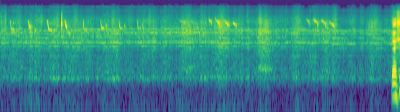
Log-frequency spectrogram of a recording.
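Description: Electric bicycle drive motor running under pedal assist, a steady whine at a constant pitch, with birds chirping in short, high downward notes now and then.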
